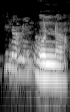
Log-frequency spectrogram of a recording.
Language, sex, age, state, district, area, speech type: Punjabi, female, 60+, Punjab, Fazilka, rural, read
